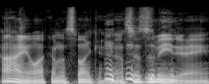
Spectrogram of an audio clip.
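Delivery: mock awkward, stiff hosting voice. Imitating own awful first podcast episodes: imitating own awkward early podcast intro. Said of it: "our first couple episodes are awful".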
